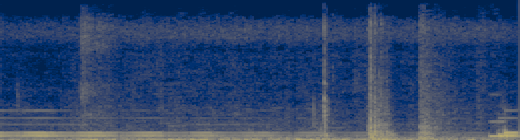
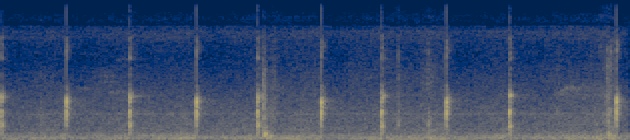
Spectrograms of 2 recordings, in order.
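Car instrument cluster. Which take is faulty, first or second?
first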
